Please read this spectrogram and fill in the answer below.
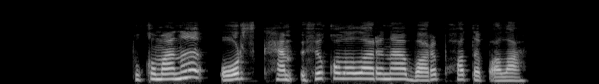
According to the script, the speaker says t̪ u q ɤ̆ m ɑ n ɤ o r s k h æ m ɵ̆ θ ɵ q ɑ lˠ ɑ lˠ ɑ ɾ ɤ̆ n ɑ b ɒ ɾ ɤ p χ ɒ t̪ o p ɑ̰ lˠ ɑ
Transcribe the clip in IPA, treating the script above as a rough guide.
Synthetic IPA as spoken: t̪ u q ɤ̆ m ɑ n ɤ o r s k h æ m ɵ̆ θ ɵ q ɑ lˠ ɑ lˠ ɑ ɾ ɤ̆ n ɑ b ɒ ɾ ɤ p h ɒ t̪ ɤ p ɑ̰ lˠ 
